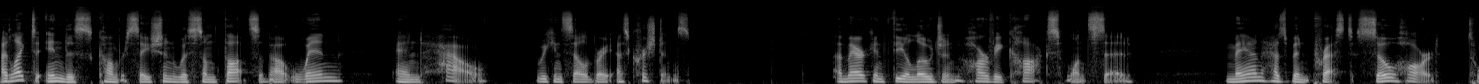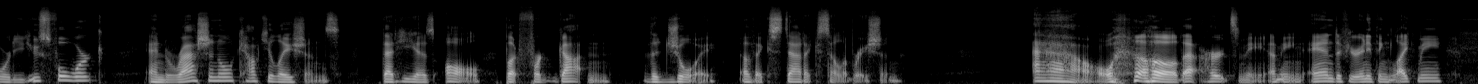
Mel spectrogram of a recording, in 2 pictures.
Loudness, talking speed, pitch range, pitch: -27 LUFS, 120 wpm, 120-150 Hz, 130 Hz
